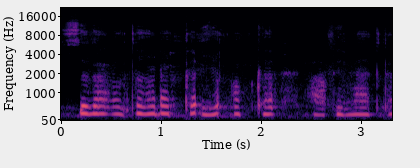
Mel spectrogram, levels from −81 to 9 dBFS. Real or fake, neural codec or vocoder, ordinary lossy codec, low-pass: fake; codec, 44.1 kHz, 3.4 kbps, Pupu-Codec; none; none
